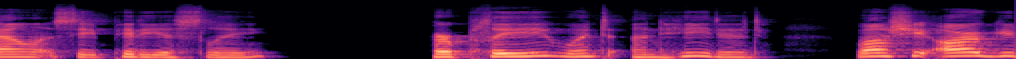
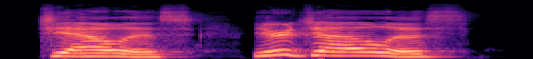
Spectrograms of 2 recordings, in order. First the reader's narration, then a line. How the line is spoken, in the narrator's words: said the girls mockingly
